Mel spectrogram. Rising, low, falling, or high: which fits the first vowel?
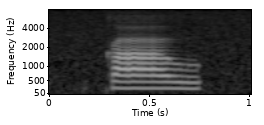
high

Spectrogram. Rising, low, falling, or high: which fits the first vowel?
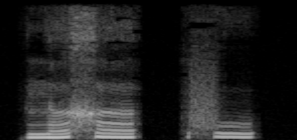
rising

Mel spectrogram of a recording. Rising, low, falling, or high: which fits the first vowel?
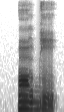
high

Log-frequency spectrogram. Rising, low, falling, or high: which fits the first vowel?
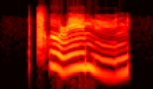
falling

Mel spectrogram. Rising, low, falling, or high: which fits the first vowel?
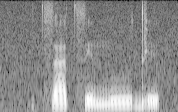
high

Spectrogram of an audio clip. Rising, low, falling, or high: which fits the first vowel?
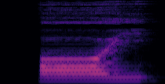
high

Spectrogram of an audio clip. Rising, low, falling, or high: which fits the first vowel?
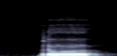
high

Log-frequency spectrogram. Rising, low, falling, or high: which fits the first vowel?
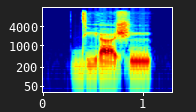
high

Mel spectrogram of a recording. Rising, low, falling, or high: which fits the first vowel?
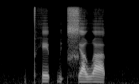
high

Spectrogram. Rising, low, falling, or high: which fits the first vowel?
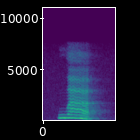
falling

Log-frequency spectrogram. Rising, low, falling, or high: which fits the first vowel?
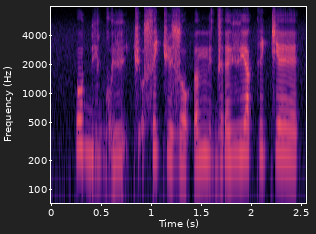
falling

